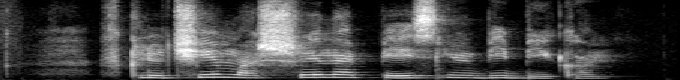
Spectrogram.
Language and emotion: Russian, neutral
